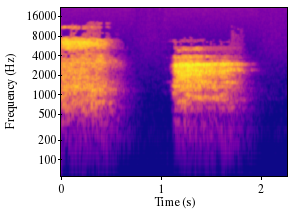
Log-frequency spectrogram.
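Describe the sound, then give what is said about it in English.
Two deep, airy breaths come one after the other, separated by a short pause. They are heard alone, with no other sound. “We're going to breathe through that moment.”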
